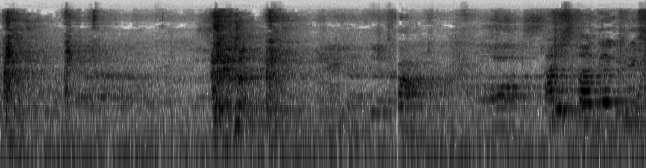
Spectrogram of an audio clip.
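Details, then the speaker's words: Simulated cough in a student communication role-play: several acted coughs with brief talk around them, imitating a persistent cough; the patient has coughed for a long time, possibly months, and is urged to seek treatment and change lifestyle. "Kau lagi makan-makan kayak gini tau batuk. Ayo berobat, udah berapa lama kau batuk?"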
